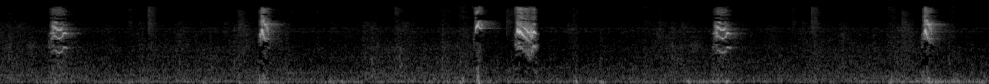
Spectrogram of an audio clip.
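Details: Female double-collared seedeater (coleiro tui tui) calling, a call used to stir males into singing: six short, sharp, high chips spaced about two seconds apart, with one note doubled, over a faint steady background hiss.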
